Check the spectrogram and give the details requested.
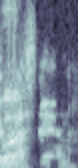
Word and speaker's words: Rastan: Rastan, I guess that's how you say it. Is that how you say it, Owazrim? Rastan? Say Rastan, but yeah, yeah.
